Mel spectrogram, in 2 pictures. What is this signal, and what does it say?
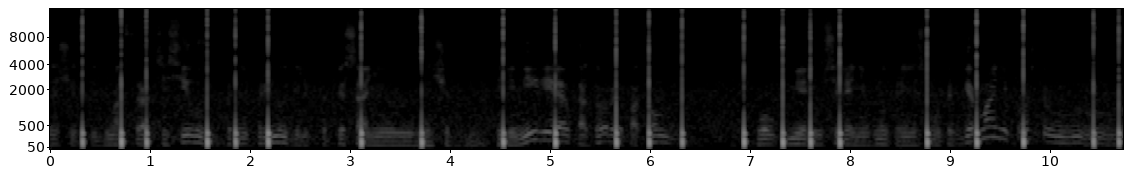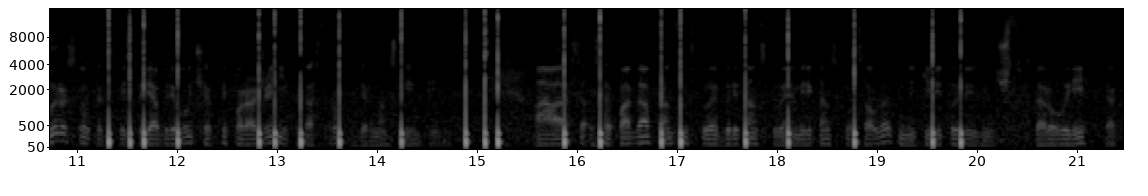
Irregular knocks on a wall, with speech in Russian. There is no code.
